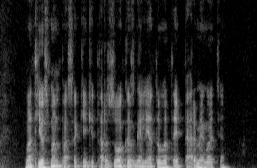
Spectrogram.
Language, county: Lithuanian, Vilnius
